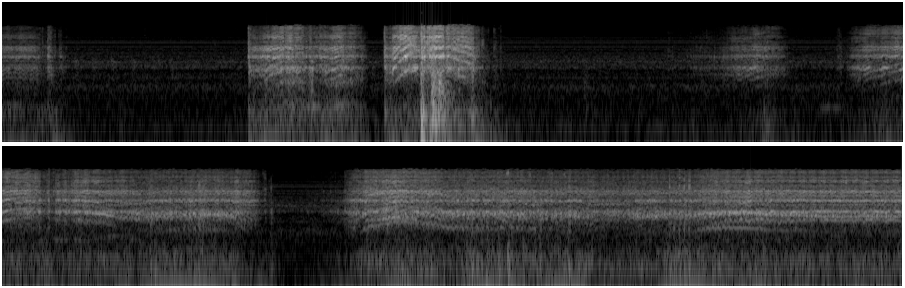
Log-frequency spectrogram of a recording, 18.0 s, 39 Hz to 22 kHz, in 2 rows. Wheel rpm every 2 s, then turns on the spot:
10, 60, 50, 10, 60, 70, 90, 90, 110.
none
